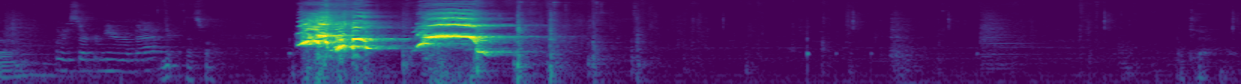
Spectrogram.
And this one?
girl scream frank
girl, scared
